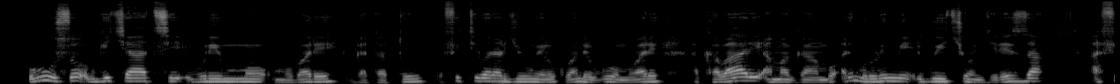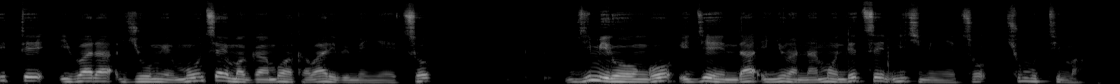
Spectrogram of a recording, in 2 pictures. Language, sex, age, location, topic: Kinyarwanda, female, 25-35, Kigali, health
